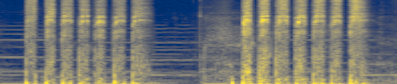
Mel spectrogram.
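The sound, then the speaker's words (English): Fingers rub together in quick, scratchy bursts, the kind used to call a cat: two rapid runs of about six crisp rasps each, split by a brief pause, with no talking. “And then I lift my head, and I rub my fingers together, and I make that little noise you make when you want a cat to come.”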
